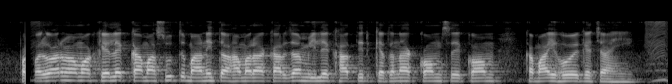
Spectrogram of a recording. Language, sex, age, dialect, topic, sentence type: Bhojpuri, male, 18-24, Southern / Standard, banking, question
